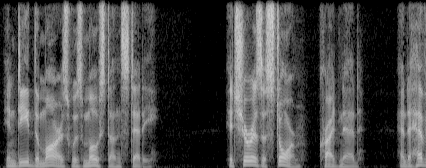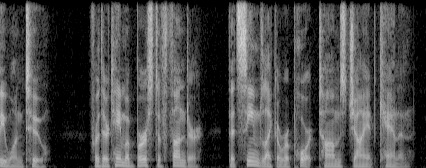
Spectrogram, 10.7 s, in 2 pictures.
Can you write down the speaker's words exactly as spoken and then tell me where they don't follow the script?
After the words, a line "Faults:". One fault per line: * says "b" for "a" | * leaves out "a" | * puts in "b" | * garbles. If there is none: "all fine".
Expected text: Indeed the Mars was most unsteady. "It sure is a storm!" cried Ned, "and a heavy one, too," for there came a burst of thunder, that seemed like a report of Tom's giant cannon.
Indeed the Mars was most unsteady. "It sure is a storm!" cried Ned, "and a heavy one, too," for there came a burst of thunder, that seemed like a report Tom's giant cannon.
Faults:
* leaves out "of"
